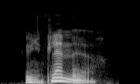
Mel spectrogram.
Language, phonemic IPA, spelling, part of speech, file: French, /kla.mœʁ/, clameur, noun, Fr-clameur.ogg
- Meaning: outcry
